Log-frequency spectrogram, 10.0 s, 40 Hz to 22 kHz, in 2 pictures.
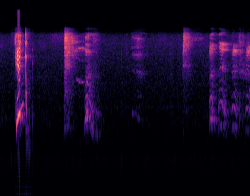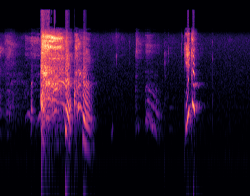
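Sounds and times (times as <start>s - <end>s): young child laughing loudly: 1.3s - 2.1s, 4.2s - 6.8s.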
